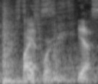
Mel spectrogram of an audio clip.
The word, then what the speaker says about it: Weisswurst: We say Weisswurst. Weisswurst. Yes. But it's Weisswurst, if you're going to say it in Germany.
